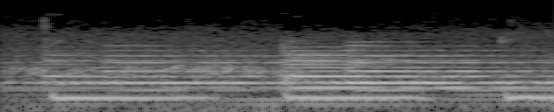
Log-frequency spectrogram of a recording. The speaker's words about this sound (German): Die Einheimischen hier nennen sie Ing und Dung, im Andenken an die beiden Jungfern, die einst den Kirchturm stifteten. Wenn ihr dem Klang der Kirchturmglocke zur vollen Stunde zuhört, dann erkennt ihr, dass sie wie die Namen Ing und Dung klingen.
